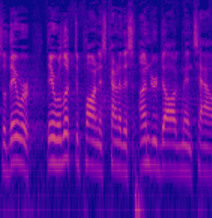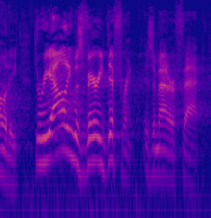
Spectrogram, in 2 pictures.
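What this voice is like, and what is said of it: Texas accent. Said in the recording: “I'm from Texas. I've been there my whole life, and I have this accent that sticks with me. It won't leave.”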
